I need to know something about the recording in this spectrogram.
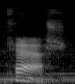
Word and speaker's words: cachet: The man can pronounce every word in the dictionary. Cash or cachet? Cash.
